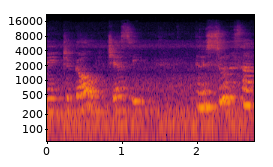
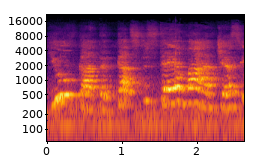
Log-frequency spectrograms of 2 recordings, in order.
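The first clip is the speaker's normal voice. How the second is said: "you've got the guts" pushed out louder, urgent; louder pleading; 10 dB louder than usual. Acted. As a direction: she raises her voice to plead with her daughter. Mother pleads with daughter.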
